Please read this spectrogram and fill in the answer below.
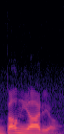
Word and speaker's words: balneário: Another day, we went to the balneario.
